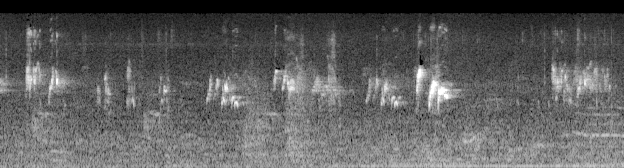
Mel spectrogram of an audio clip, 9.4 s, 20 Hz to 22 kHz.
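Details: Red-whiskered bulbul males, two of them, challenging a decoy at a trapping spot on 9 December 2020; scattered short whistled phrases over nine seconds, strongest sharp twittering near the six-second mark, quiet gaps between.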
